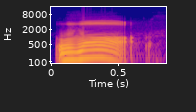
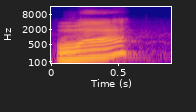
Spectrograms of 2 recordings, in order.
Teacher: dho tebal pangkal lidah terangkat. Dzal tipis pangkal lidah terhampar.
